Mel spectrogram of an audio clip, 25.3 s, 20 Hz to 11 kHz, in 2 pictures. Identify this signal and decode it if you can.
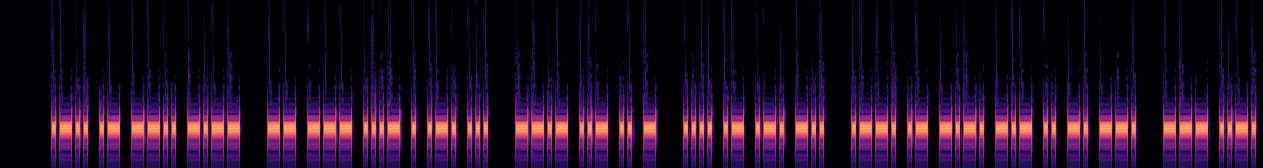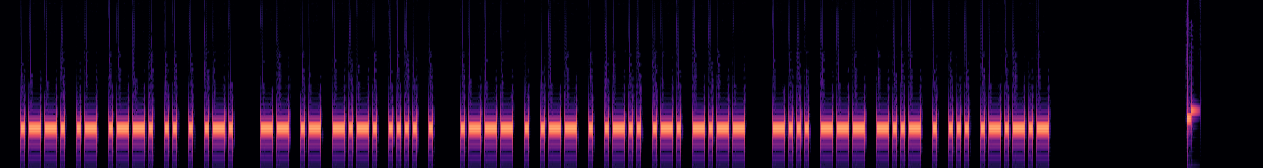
Morse code, heard as a keyed tone, about 30 wpm, 700 Hz. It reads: LAZY MOVERS QUIT HARD PACKING OF PAPIER MACHE JEWELRY BOXES.
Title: Pangram Challenge v2 - 30wpm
